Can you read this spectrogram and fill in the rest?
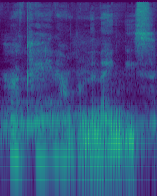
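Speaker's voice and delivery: soft unvoiced whisper to herself. Real, not acted. Vlogger whispering to herself about her nineties look. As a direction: whisper it under your breath.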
